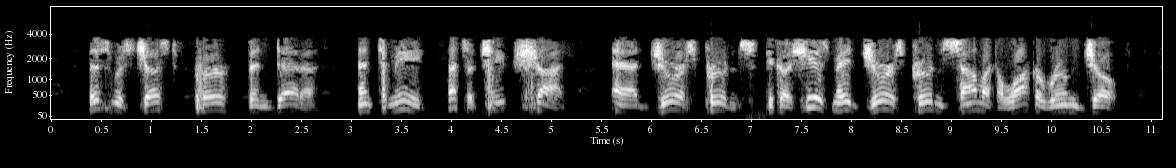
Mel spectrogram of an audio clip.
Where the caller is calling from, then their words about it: Maine, Minnesota, United States; I'm calling from a little township of Maine, Minnesota. Population of about 20, I think.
